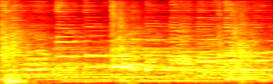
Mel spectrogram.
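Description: Live Greek band music: bouzouki, violin and guitar playing with a strong beat that strikes about once every second.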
